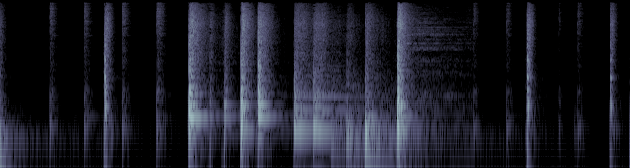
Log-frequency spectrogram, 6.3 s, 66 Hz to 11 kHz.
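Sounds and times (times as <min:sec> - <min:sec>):
snare drum recorded through a snare microphone: 0:01.9 - 0:04.4.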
